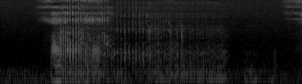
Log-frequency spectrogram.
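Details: Snorting, rattling breath followed by a softer, fluttering rumble from three sleeping pugs; snoring in flat-faced dogs.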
